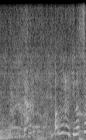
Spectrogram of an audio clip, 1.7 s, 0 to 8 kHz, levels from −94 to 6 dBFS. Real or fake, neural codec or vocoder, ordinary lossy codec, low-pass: fake; codec, 16 kHz, 4 kbps, FreqCodec, smaller model; none; none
